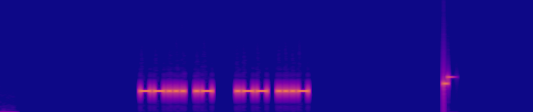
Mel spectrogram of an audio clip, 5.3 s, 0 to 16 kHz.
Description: Morse code, heard as a keyed tone, about 36 wpm, 700 Hz. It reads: 7A WV
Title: Field Day Exchanges Encore - 35wpm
